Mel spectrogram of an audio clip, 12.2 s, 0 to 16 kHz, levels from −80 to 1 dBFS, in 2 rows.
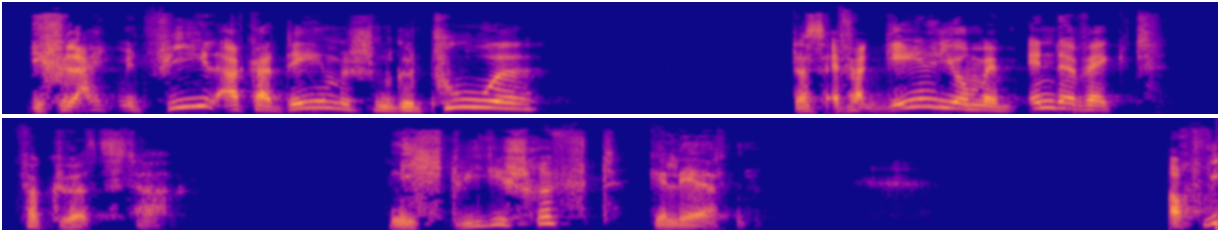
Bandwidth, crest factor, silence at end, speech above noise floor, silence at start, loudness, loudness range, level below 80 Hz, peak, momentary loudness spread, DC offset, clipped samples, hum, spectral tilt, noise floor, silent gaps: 13.5 kHz; 24 dB; 0 s; 64 dB; 0.15 s; -23 LUFS; 5 LU; -64 dBFS; -2 dBFS; 13 LU; under 0.1%; under 0.1%; none; -2.5 dB/octave; -88 dBFS; none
